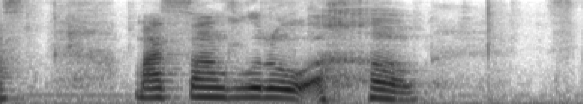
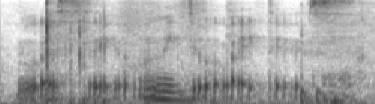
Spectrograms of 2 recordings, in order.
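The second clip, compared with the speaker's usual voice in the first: whisper; 10 dB quieter than usual. Real, not acted. Quietly working while dog nearby.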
